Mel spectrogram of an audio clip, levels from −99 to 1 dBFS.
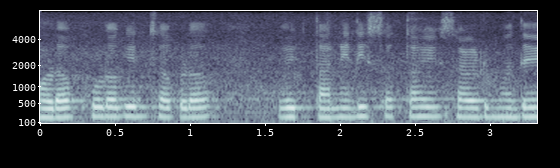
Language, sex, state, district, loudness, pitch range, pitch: Marathi, female, Maharashtra, Chandrapur, -18 LUFS, 190-200 Hz, 195 Hz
